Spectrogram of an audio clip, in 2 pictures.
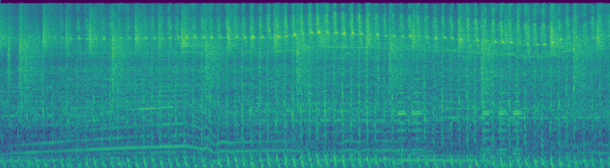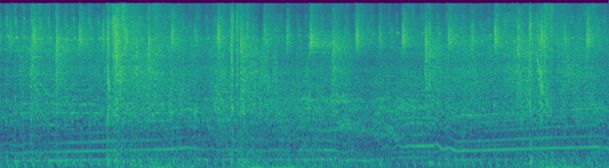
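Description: A steady rotor-like drone from a helicopter in the video game GTA V, with shifting engine tones, loud and continuous, mixed with vehicle noise and occasional squeals.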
